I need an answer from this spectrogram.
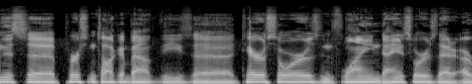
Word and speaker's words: pterosaur: But obviously, this is an extant pterosaur. And we have reasons. Pterosaur, my bad. I was calling him petrosaur, pronouncing the P, the silent P, big no-no in dinosaurology.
